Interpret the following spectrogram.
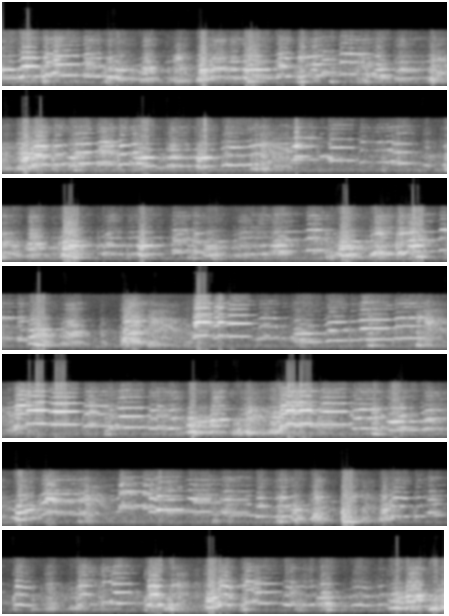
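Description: A Hohner Blues Band diatonic harmonica in C played blues-style, a steady stream of short notes that change pitch quickly.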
